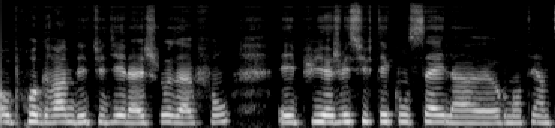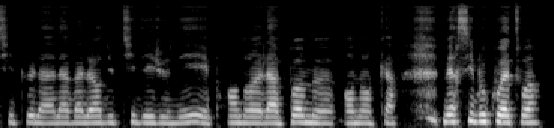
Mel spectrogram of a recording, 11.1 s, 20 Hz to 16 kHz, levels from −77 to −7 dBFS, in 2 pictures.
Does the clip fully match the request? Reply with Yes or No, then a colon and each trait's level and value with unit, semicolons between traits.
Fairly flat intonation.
Yes: narrow, 2.0 semitones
